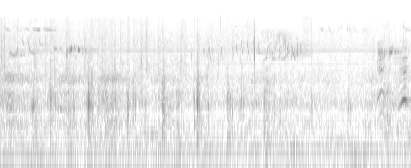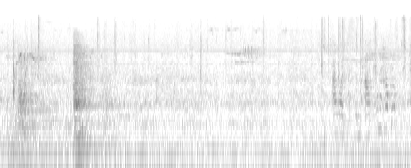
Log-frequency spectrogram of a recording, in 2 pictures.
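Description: Horse's hoofbeats: scattered, irregular knocks and thuds, the loudest nearly ten seconds in, with faint voices in the background.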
